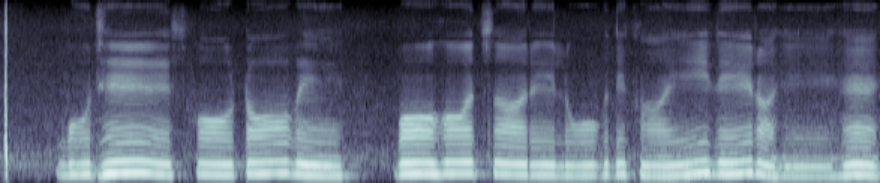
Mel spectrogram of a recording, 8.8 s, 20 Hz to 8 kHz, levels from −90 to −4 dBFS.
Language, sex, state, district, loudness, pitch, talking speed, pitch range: Hindi, male, Madhya Pradesh, Umaria, -20 LUFS, 125 Hz, 75 wpm, 115-130 Hz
